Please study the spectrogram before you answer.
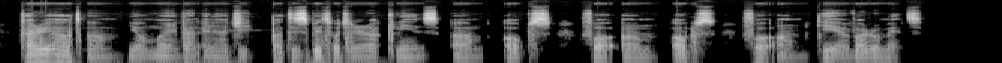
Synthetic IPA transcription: kʰaɹiaʊtʰʌmjɔmãɪ̃ndã̰nɛ̰nɛd͡ʒḭ | pa̰tʰisi̥petfɔ̰d͡ʒɛnɛɹalkʰlĩnsʔm | ʔɔ̰ps | fɔʔʌmɔps | fɔʔʌmdiɛ̃ɱva̰ɪɹõnmɛ̃nt

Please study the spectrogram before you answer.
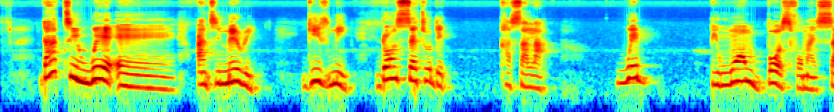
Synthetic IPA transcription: datʰĩnweɛ | ãntimɛɹi | ɡivmi | dɔ̃nsɛtode | kʰasala | we | b̥iwɔ̃nbɔsfɔmaɪsa

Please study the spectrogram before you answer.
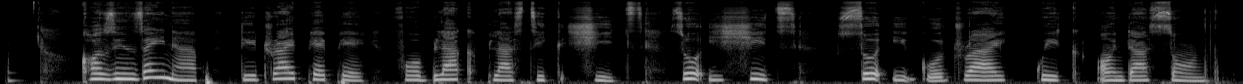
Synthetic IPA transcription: kʰɔzĩnzanap | d̥edɹajpʰepʰɛ | fɔblakplastʰikʃitsː | oʔitʃitsː | oit̚ɡodɹaj | kwikʔɔ̃ndasɔ̃n

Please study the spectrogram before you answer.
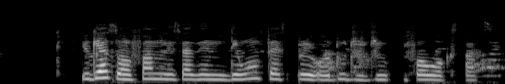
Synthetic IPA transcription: juɡɛtsɔ̃mfamilisazĩndewɔ̃nfɛstpɹeɔdududɹub̥ifɔwɔkstat

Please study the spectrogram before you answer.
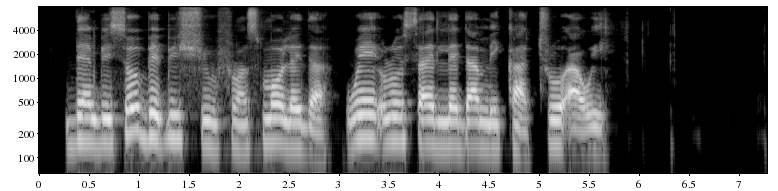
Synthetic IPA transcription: dɛ̃mbisobebiʃufɹɔ̃msmɔlɛdaweɹosaɪdlɛdamekʰatɹoʔawe

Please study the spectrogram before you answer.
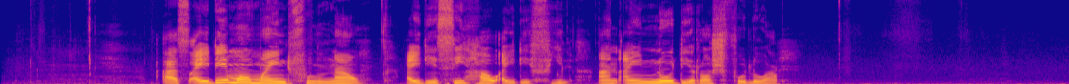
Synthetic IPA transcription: ʔasa̰jdemɔmãɪ̃ndfulnaw | ʔajdesihawʔa̰jdefil | ãna̰jnodeɹɔʃfɔloa

